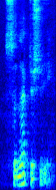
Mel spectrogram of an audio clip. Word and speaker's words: synecdoche: where everything rhymes with synecdoche, I think is how you say it. It looks like synecdoche, but it's pronounced like Schenectady.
